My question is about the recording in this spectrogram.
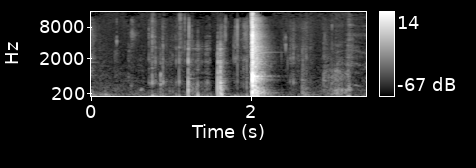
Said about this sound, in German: Und zur Feier des Tages spiele ich jetzt ein Bier öffnen Soundeffekt ab.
